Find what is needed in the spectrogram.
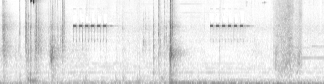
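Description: A home security alarm keypad sounds two quick trains of about seven high beeps, a couple of seconds apart. Door-lock clicks and a sharp knock come between them, and there is a rustle near the end.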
